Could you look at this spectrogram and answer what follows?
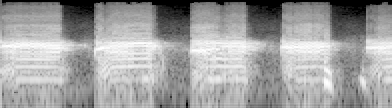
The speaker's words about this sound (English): What the hell is that? Duck.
